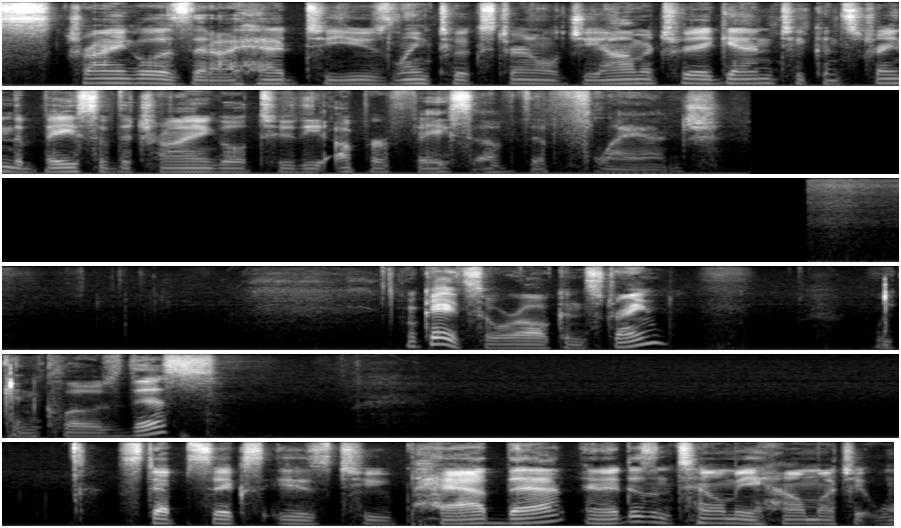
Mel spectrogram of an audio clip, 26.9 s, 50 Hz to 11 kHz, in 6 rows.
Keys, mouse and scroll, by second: 0.3 typing, 0.8 Delete, 0.9 Delete, 1.1 click, 1.7 click, 2.0 click, 2.4 typing, 2.7 Return, 3.2 click, 3.7 typing, 3.9 Return, 5.5 click, 5.8 right drag, 6.4 click, 6.9 click, 7.4 click, 8.2 click, 8.6 click, 9.4 typing, 10.3 right click, 10.6 click, 10.9 click, 11.8 right click, 12.1 click, 12.6 click, 12.9 click, 18.1-19.1 drag, 21.3-22.8 middle drag, 21.3-21.8 scroll, 25.7-26.2 scroll, 26.2-26.8 scroll down 2.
